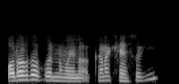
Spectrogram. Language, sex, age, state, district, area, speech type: Odia, male, 18-30, Odisha, Balangir, urban, conversation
